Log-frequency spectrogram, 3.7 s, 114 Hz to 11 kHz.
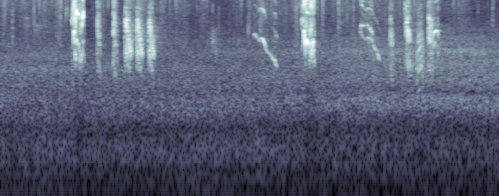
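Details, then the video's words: Lively sparrows chirp in short bright notes, a few quick doubled and tripled bursts with thin downslurred chips between, over faint background hiss. "可愛いすずめ達 201803013（威勢のよい雀、他）"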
